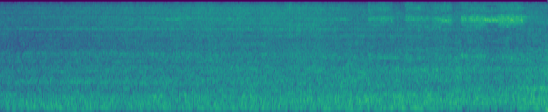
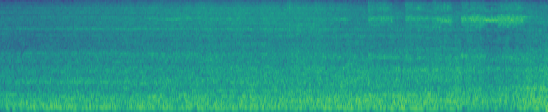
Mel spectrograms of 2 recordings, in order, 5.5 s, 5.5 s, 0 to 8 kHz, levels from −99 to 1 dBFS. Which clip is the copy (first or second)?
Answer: first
